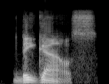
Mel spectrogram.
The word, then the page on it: degauss: British English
